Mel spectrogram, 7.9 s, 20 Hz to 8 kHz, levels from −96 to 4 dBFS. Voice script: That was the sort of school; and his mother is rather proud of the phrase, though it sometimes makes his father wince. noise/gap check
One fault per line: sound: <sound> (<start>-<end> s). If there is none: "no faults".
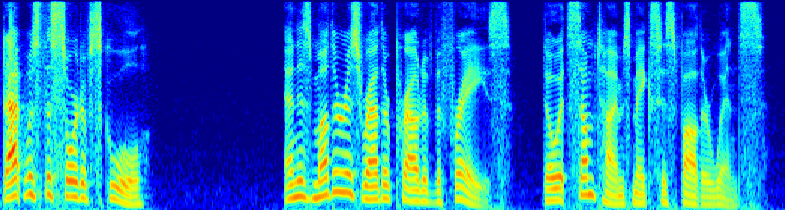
no faults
